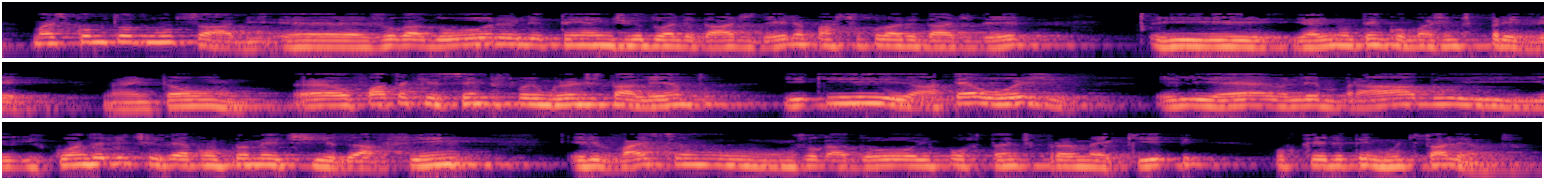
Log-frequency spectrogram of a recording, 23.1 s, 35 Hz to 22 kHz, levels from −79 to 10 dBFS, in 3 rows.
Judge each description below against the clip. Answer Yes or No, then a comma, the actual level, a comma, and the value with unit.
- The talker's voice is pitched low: No, medium, 150 Hz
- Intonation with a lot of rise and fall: No, average, 3.3 semitones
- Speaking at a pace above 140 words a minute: Yes, average, 170 wpm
